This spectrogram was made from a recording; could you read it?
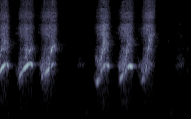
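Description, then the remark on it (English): A person whistles an imitation of high-pitched chirping: two quick sets of three rising chirps separated by a short pause, moderately loud with no talking. “That's kind of like, it's a really high chirp, chirp, chirp.”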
